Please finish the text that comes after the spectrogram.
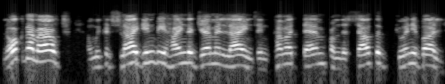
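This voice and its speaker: Man as a very high-voiced, dutiful sergeant major. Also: moderate pace, lo-fi sound, close to an everyday voice. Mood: matter-of-fact, urgent. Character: precise, dutiful male army sergeant major scout. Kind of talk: amateur screenplay read-through.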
